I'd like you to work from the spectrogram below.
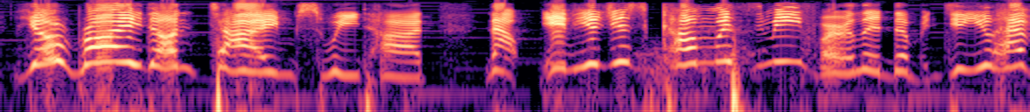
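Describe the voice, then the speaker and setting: An extremely high, put-on character voice from a woman. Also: moderate pace. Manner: sweet, pushy, overly familiar.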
